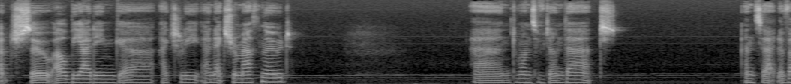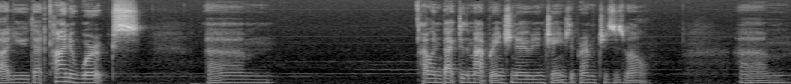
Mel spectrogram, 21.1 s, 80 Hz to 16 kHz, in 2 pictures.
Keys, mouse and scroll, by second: 1.5 click, 8.1 click, 11.1 click, 11.7 click, 12.9 click, 16.9 shift+a.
